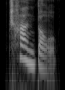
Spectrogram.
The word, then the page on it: 颤抖: chàn dǒu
